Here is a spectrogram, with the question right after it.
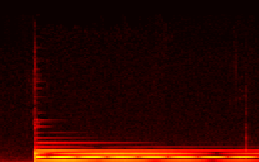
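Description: A single strike on a clarion bell made from a truck brake drum, tuned to A flat, rings out clear and pure, sustaining with a slow shimmering beat as it fades; a faint tap follows near the end.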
